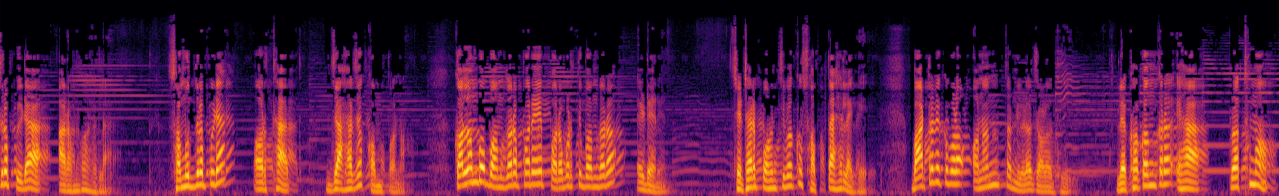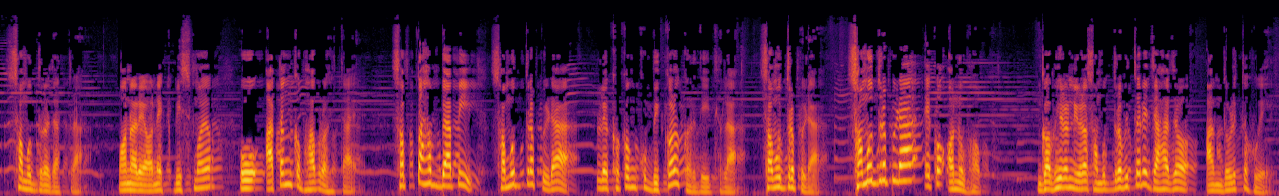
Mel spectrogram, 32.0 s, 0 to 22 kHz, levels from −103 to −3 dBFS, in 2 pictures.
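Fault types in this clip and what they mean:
Corrupt frame concealed: damaged data in the compressed stream was caught by the decoder, which patched the gap on its own rather than letting garbage through. At 18.61 to 18.64 s the decoder covers a brief span of about 38 ms, a length that fits two lost frames. A spectrogram shows a thin vertical band of faded or smeared energy.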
